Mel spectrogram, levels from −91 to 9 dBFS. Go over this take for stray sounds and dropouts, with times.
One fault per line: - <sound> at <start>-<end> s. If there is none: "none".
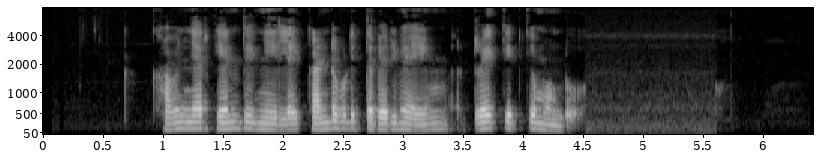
none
